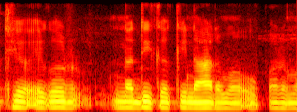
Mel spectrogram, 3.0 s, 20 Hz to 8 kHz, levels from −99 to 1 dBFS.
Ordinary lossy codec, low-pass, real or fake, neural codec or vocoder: none; 7.2 kHz; real; none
